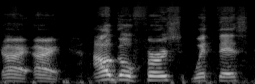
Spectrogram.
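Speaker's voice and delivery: ordinary talk, nothing marked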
